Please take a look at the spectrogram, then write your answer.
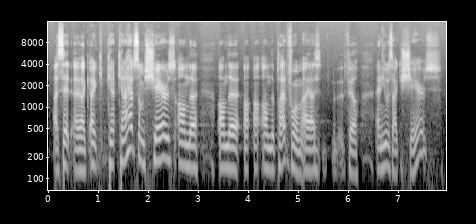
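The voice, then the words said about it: Swedish accent. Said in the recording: “my Swedish accent.”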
